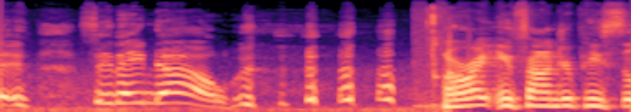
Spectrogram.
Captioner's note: laughs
